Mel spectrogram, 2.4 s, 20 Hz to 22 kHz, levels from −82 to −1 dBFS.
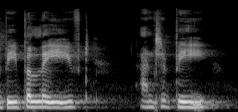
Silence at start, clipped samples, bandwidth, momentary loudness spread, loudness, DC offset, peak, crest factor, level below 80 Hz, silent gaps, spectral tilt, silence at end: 0 s; under 0.1%; 15.5 kHz; 16 LU; -21 LUFS; under 0.1%; -6 dBFS; 16 dB; -72 dBFS; none; -5 dB/octave; 0.25 s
